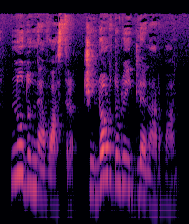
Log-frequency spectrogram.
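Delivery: loud, stubborn correction; a determined boy standing his ground; firm insistence. Acted. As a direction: insist loudly. Boy insists on seeing lord.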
